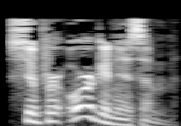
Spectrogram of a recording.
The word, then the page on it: superorganism: British English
